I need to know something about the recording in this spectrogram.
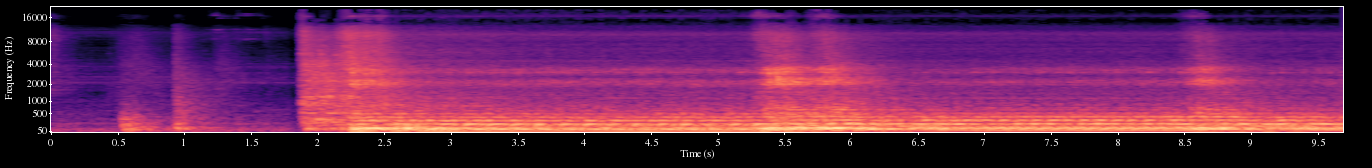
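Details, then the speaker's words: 1978 Chevy C20 truck: starter whirs, engine catches and settles into a deep even rumble with a few clean throttle blips; sounds healthy, normal running and revving. "Well, I will say one thing. She sure sounds good."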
